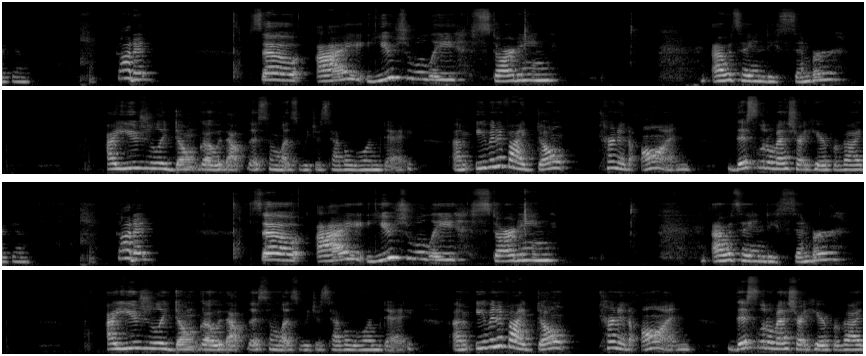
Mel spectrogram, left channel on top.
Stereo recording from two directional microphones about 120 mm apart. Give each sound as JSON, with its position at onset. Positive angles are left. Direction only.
{"t": 0.1, "sound": "a woman's voice", "side_deg": 30}
{"t": 0.7, "sound": "dog", "side_deg": 30}
{"t": 2.5, "sound": "a woman's voice", "side_deg": 30}
{"t": 6.5, "sound": "speech", "side_deg": 30}
{"t": 9.6, "sound": "speech", "side_deg": 30}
